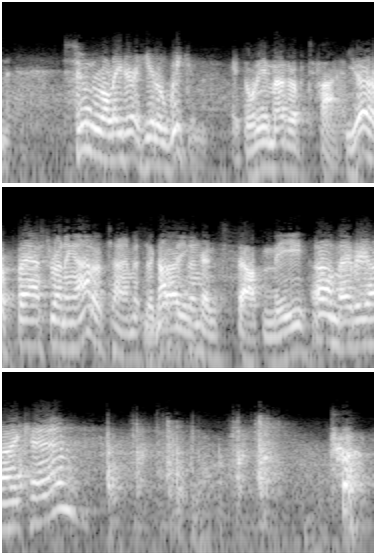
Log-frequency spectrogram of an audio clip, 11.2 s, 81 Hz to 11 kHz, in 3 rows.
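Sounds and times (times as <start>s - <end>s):
speech: 0.7s - 8.4s
door pushed shut with clattering knocks and scrapes: 8.5s - 10.4s.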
